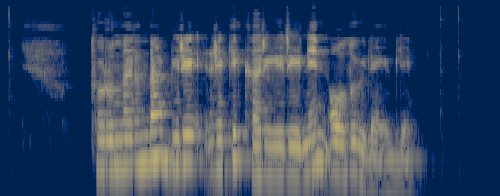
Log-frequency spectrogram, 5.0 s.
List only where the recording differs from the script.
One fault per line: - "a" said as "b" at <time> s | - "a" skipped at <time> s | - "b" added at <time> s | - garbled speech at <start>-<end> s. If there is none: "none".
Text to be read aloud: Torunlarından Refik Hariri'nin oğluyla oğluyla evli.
- "biri" added at 1.7 s
- "oğluyla" skipped at 3.8 s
